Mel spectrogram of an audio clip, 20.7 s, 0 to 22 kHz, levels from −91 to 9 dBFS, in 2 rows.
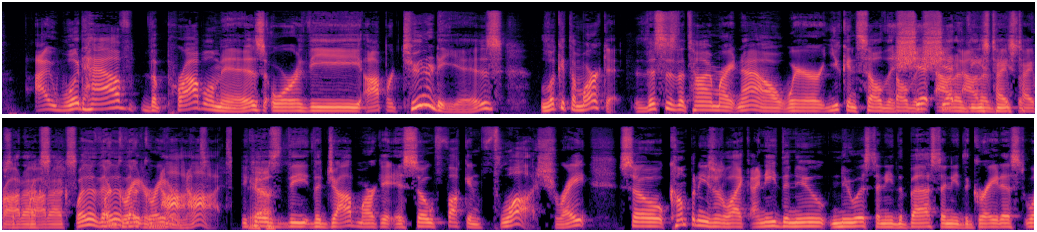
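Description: A slower second capture path likely adds a doubled audio track from 8.94 to 12.62 s, after "you can sell the": an equally loud copy roughly 300 ms behind, switching abruptly.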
